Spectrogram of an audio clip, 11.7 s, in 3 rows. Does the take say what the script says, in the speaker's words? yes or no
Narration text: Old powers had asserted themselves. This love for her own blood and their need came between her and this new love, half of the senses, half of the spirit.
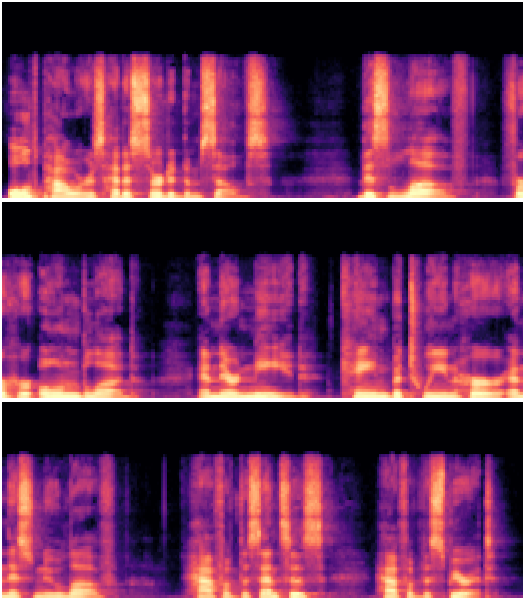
yes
